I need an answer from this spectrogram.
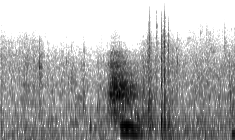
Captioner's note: Evan sighing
